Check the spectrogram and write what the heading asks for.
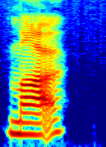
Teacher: fourth tone, which is a sharp, falling sound, like you're giving a quick command, ma.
